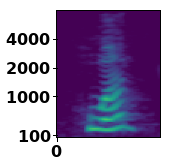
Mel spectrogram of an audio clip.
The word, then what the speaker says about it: Wuhan: Wuhan.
